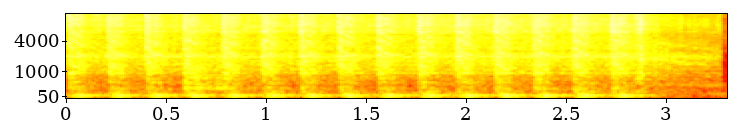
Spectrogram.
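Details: Turbo Suzuki Forenza, first start attempt after the turbo setup, fuel pump fuse pulled earlier to prime: even rapid cranking around three beats a second that never catches, because the fuel line was full of air; possibly old fuel too.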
